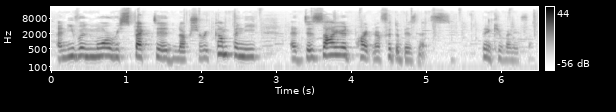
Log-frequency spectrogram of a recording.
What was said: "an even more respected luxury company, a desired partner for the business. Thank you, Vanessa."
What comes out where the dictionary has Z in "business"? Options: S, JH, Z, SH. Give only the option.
Z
